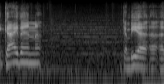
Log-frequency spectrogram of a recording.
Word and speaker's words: Khaiden: And yes, it's meant to be pronounced Kaiden, not Kaden. If you call me Kaden, it's okay. Just know that it's Kai.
